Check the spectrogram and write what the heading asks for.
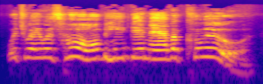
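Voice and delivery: ordinary delivery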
